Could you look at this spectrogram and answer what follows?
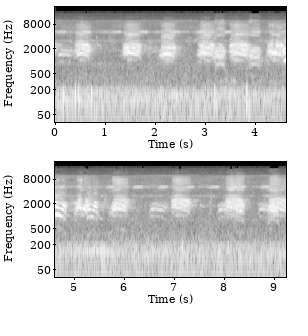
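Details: Little and big crows, the young demanding food: harsh, nasal caws around one a second, some with bouncing, ringing harmonics, in an uneven series over a low rumble of background noise.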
